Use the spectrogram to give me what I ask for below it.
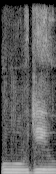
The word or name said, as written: údiv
